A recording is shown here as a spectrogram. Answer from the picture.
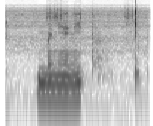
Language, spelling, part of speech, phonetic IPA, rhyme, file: Czech, měnit, verb, [ˈmɲɛɲɪt], -ɛɲɪt, Cs-měnit.ogg
- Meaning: 1. to change 2. to replace 3. to exchange money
